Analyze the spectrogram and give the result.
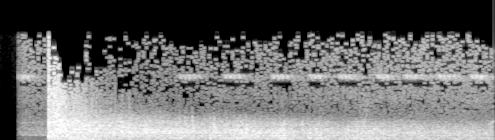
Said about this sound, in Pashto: د ډی سي توپ لوی فیرونه ښار لړزوي.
